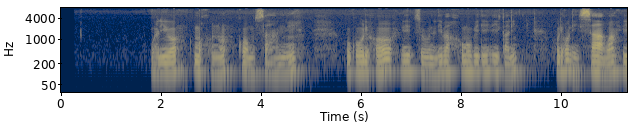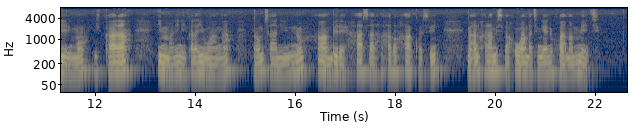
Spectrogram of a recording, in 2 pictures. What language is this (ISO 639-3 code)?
myx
